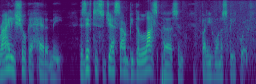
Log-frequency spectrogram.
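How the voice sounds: The reading is delivered in a natural reading voice.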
